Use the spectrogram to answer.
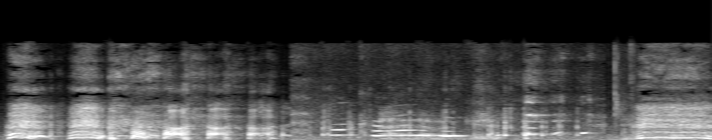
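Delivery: long, high-pitched fit of laughter; laughing hard. Real, not acted. Joke teller reacts to being called stupid, laughing hard. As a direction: crack up helplessly, high and long. Cracking up after the argument.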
